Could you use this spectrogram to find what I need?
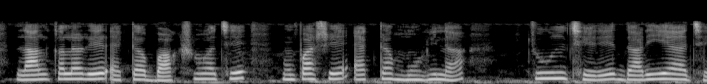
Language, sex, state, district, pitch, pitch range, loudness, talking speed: Bengali, female, West Bengal, Jalpaiguri, 235 Hz, 220-255 Hz, -18 LUFS, 110 wpm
